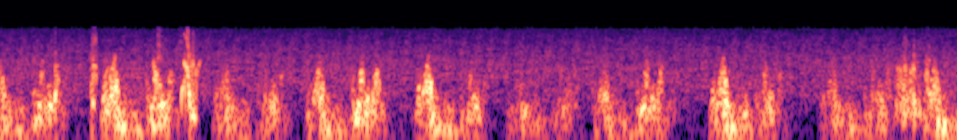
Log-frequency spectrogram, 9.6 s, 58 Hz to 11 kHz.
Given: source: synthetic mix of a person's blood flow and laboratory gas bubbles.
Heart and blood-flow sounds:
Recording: Doppler ultrasound of blood flow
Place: precordium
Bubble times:
0.51-0.59 s: bubbles
0.89-0.97 s: bubbles
1.03-1.16 s: bubbles
1.52-1.69 s: bubbles
1.78-2.03 s: bubbles
8.94-9.33 s: bubbles
From the record:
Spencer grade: 2 (many but less than half of the cardiac periods contain bubble signals, singularly or in groups)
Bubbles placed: anywhere in the cardiac cycle

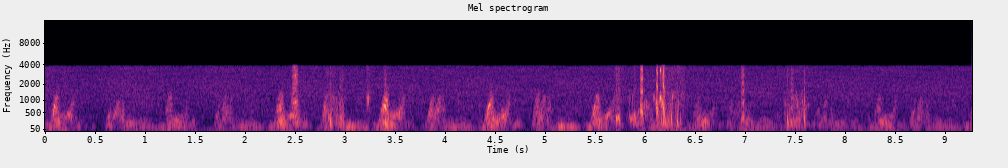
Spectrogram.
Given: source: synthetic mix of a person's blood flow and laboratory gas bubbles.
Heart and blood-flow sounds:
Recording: Doppler ultrasound of blood flow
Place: precordium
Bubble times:
2.45-2.57 s: bubbles
2.80-3.00 s: bubbles
3.21-3.27 s: bubbles
5.68-5.79 s: bubbles
5.81-6.39 s: bubbles
6.95-7.02 s: bubbles
7.38-7.64 s: bubbles
From the record:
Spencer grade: 2 (many but less than half of the cardiac periods contain bubble signals, singularly or in groups)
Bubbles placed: only in the low amplitude regions of the cardiac cycle

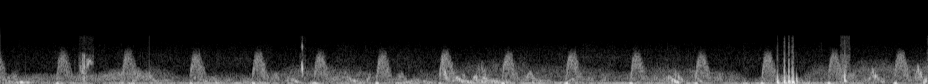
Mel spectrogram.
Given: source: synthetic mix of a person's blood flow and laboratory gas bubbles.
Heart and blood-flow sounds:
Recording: Doppler ultrasound of blood flow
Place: subclavian vein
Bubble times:
0.79-0.94 s: bubbles
2.99-3.06 s: bubbles
8.40-8.50 s: bubbles
9.26-9.29 s: bubbles
From the record:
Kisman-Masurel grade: 123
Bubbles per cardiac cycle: 1 to 2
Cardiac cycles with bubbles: 10 to 50%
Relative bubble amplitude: loud (0.450 to 0.775)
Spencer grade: 2 (many but less than half of the cardiac periods contain bubble signals, singularly or in groups)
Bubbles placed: anywhere in the cardiac cycle

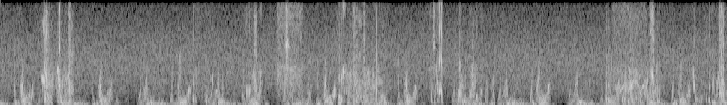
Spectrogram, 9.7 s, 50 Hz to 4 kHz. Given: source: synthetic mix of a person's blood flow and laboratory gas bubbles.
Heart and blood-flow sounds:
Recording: Doppler ultrasound of blood flow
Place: precordium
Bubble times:
0.48-1.00 s: bubbles
2.53-2.86 s: bubbles
3.25-3.54 s: bubbles
3.68-4.17 s: bubbles
4.48-5.19 s: bubbles
5.71-5.93 s: bubbles
6.06-6.45 s: bubbles
8.05-8.82 s: bubbles
9.22-9.70 s: bubbles
From the record:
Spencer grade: 3 (all of the cardiac periods contain showers or single bubble signals, but not dominating or overriding the cardiac motion signals)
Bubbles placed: only in the low amplitude regions of the cardiac cycle

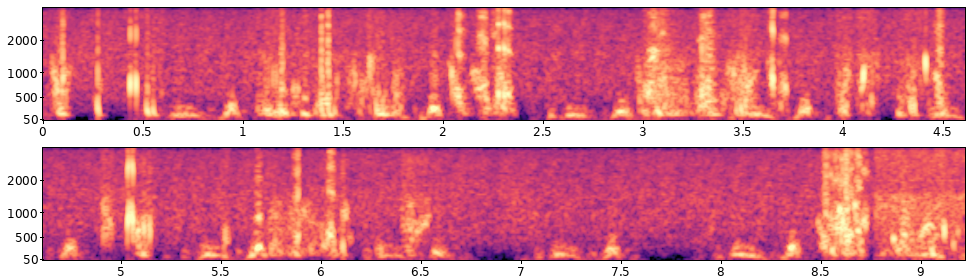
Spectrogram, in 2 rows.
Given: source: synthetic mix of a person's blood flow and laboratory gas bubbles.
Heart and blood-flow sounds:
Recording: Doppler ultrasound of blood flow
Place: precordium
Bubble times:
0.00-0.16 s: bubbles
0.23-0.33 s: bubbles
0.40-0.59 s: bubbles
1.06-1.81 s: bubbles
2.02-2.37 s: bubbles
2.96-3.57 s: bubbles
3.61-3.74 s: bubbles
3.95-4.18 s: bubbles
4.27-4.54 s: bubbles
4.89-5.18 s: bubbles
5.50-5.55 s: bubbles
5.72-6.16 s: bubbles
6.27-6.32 s: bubbles
6.39-6.55 s: bubbles
8.47-8.74 s: bubbles
8.77-9.22 s: bubbles
From the record:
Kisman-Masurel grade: 233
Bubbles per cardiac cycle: several, 3 to 8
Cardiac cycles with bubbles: 50 to 99%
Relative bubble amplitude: loud (0.450 to 0.775)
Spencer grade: 3 (all of the cardiac periods contain showers or single bubble signals, but not dominating or overriding the cardiac motion signals)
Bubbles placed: only in the low amplitude regions of the cardiac cycle

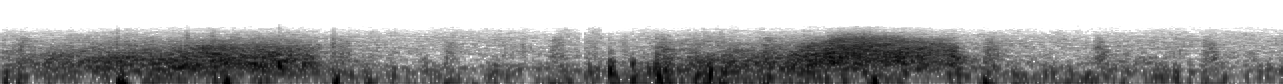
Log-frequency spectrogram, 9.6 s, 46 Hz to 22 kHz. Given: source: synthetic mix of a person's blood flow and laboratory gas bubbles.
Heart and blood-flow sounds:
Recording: Doppler ultrasound of blood flow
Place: subclavian vein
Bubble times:
2.05-2.14 s: bubbles
From the record:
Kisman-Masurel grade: 113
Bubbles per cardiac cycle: 1 to 2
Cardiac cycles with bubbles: 1 to 10%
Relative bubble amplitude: loud (0.450 to 0.775)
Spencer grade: 1 (occasional bubble signal discernible with the cardiac motion signal, with majority of cardiac periods free of bubbles)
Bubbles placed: anywhere in the cardiac cycle

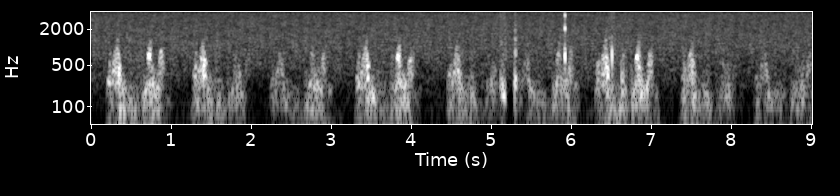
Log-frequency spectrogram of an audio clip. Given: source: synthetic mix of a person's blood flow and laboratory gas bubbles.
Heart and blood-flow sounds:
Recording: Doppler ultrasound of blood flow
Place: precordium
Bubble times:
5.11-5.20 s: bubbles
5.28-5.33 s: bubbles
5.88-5.97 s: bubbles
6.47-6.55 s: bubbles
6.62-6.71 s: bubbles
From the record:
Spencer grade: 1 (occasional bubble signal discernible with the cardiac motion signal, with majority of cardiac periods free of bubbles)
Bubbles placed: only in the low amplitude regions of the cardiac cycle

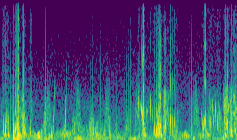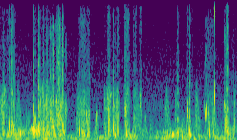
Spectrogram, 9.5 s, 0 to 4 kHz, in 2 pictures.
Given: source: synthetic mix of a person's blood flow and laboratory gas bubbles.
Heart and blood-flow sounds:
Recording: Doppler ultrasound of blood flow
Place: subclavian vein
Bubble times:
0.03-0.21 s: bubbles
0.24-0.55 s: bubbles
0.57-0.64 s: bubbles
2.74-3.55 s: bubbles
4.02-5.08 s: bubbles
5.40-6.08 s: bubbles
6.29-6.54 s: bubbles
6.80-7.12 s: bubbles
7.20-7.33 s: bubbles
7.38-7.46 s: bubbles
7.52-7.58 s: bubbles
8.26-8.33 s: bubbles
8.45-8.59 s: bubbles
8.81-9.06 s: bubbles
9.20-9.36 s: bubbles
From the record:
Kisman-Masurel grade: 333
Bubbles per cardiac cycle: rolling drumbeat, 9 or more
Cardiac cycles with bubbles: 50 to 99%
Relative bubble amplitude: loud (0.450 to 0.775)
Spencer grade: 3 (all of the cardiac periods contain showers or single bubble signals, but not dominating or overriding the cardiac motion signals)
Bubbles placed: anywhere in the cardiac cycle

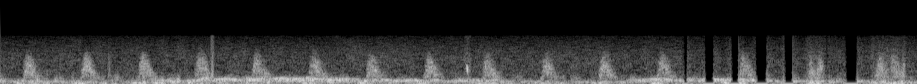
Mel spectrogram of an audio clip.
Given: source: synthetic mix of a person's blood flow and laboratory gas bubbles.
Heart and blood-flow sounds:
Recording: Doppler ultrasound of blood flow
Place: subclavian vein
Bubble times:
4.63-4.73 s: bubbles
From the record:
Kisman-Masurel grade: 113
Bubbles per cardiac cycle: 1 to 2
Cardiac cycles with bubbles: 1 to 10%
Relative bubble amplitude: loud (0.450 to 0.775)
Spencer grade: 1 (occasional bubble signal discernible with the cardiac motion signal, with majority of cardiac periods free of bubbles)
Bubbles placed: anywhere in the cardiac cycle

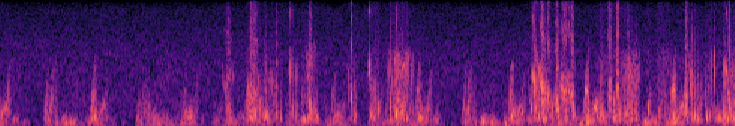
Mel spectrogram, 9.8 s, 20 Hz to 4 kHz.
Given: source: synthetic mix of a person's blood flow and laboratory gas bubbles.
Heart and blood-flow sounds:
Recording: Doppler ultrasound of blood flow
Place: precordium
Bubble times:
2.95-3.13 s: bubbles
3.27-3.79 s: bubbles
3.84-4.26 s: bubbles
4.64-4.78 s: bubbles
4.90-5.08 s: bubbles
5.12-5.53 s: bubbles
7.05-7.70 s: bubbles
7.94-8.55 s: bubbles
8.62-8.71 s: bubbles
8.76-8.95 s: bubbles
9.04-9.81 s: bubbles
From the record:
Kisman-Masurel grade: 333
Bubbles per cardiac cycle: rolling drumbeat, 9 or more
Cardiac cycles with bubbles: 50 to 99%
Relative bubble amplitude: loud (0.450 to 0.775)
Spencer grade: 3 (all of the cardiac periods contain showers or single bubble signals, but not dominating or overriding the cardiac motion signals)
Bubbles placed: only in the low amplitude regions of the cardiac cycle

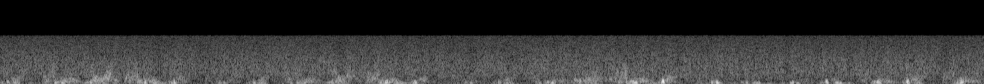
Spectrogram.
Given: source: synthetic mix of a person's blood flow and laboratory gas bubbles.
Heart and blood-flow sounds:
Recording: Doppler ultrasound of blood flow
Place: precordium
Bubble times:
5.69-6.15 s: bubbles
6.23-6.26 s: bubbles
From the record:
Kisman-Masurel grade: 111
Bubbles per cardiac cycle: 1 to 2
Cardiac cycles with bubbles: 1 to 10%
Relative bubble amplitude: barely perceptible (0.100 to 0.250)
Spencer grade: 1 (occasional bubble signal discernible with the cardiac motion signal, with majority of cardiac periods free of bubbles)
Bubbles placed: anywhere in the cardiac cycle

